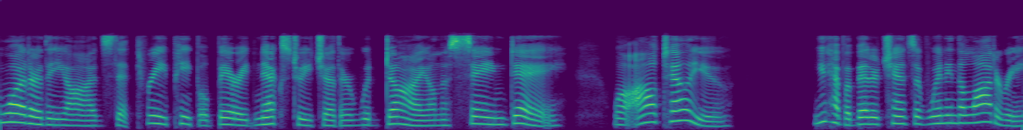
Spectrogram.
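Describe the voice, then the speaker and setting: A female-sounding put-on character voice at a middle pitch and moderate pace. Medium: read story. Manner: wry, teasing.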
